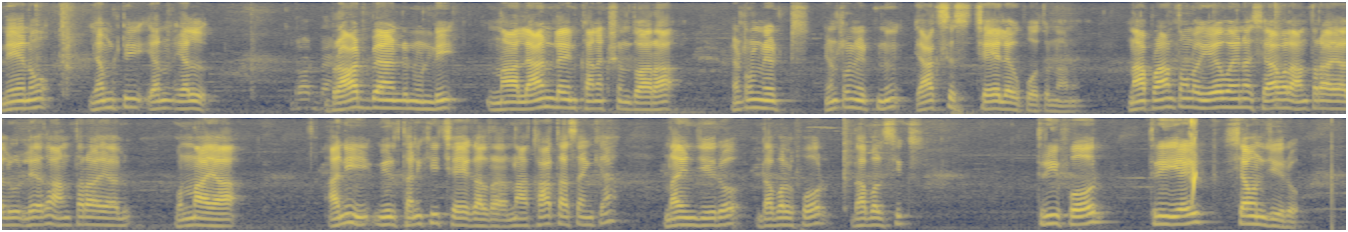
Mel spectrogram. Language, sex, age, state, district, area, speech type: Telugu, male, 60+, Andhra Pradesh, Bapatla, urban, read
